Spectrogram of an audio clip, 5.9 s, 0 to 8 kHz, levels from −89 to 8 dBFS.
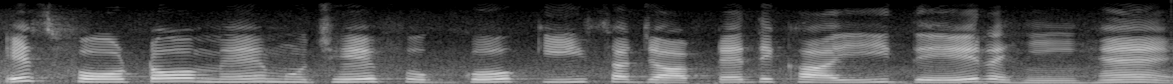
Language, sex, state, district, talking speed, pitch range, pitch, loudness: Hindi, female, Madhya Pradesh, Katni, 110 wpm, 225-265 Hz, 245 Hz, -18 LUFS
